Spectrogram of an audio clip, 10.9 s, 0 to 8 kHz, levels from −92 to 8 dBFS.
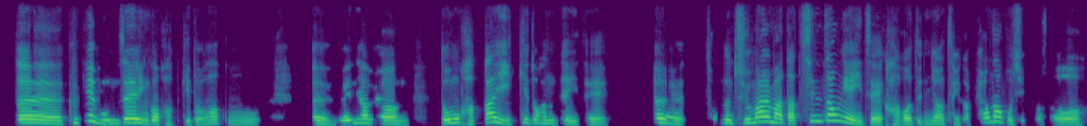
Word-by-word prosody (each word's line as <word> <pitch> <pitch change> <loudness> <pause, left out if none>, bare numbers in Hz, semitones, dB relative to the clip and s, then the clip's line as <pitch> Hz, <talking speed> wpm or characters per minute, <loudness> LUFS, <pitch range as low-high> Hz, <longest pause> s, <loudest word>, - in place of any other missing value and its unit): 네. 225 -3 +4
그게 340 +10 -1
문제인 215 +3 +4
것 205 0 +2
같기도 180 0 -7
하고. 180 -5 -7 0.5
예. 180 -5 0
왜냐하면 215 -2 +1 0.3
너무 230 +4 +4
가까이 240 +4 +1
있기도 225 +3 -4
한데 210 -3 -4
이제 170 +1 -6 0.5
예 200 -9 +2 0.2
저는 220 -1 -3
주말마다 255 0 +3
친정에 355 - +1
이제 175 -1 -1
가거든요, 175 +1 -2
제가 170 -1 -11
편하고 285 - 0
싶어서. 165 -1 -4
210 Hz, 290 characters per minute, -23 LUFS, 180-240 Hz, 0.5 s, 네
